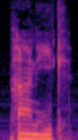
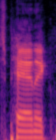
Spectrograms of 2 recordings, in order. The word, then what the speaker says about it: Panik: Panik. I know. It's P-A-N-I-K. You would think it's panic, but they pronounce it panik.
